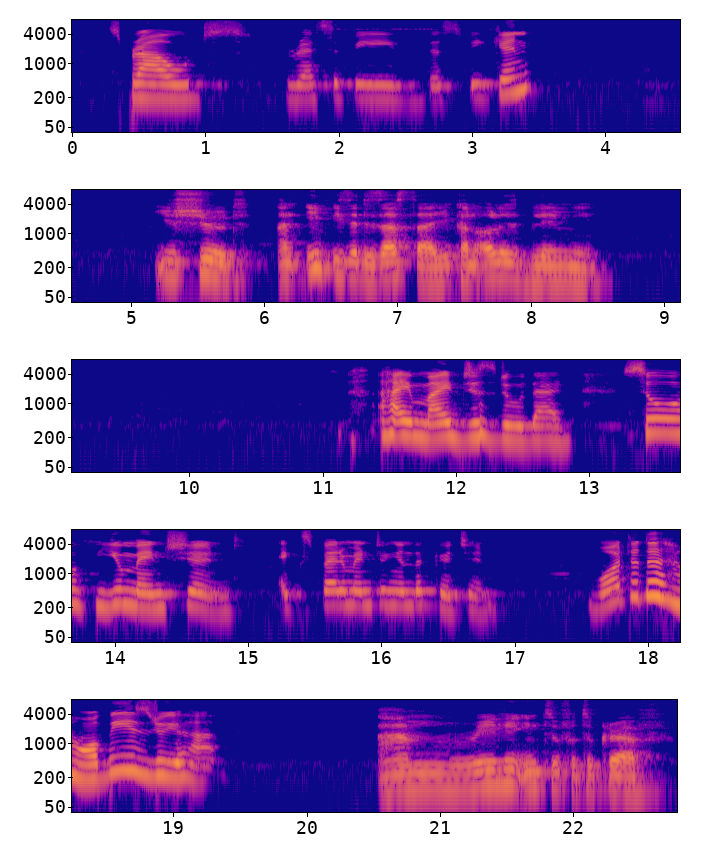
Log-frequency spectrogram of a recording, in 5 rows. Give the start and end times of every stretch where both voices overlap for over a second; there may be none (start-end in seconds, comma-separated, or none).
none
